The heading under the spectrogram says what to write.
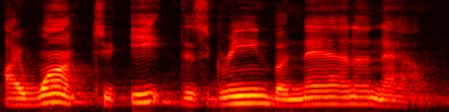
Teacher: For example, in this line, I want to eat this green banana now, we have 1, 2, 3, 4, 5, 6, 7, 8, 9, 10 syllables total. The pattern of stresses falls specifically unstressed, stressed, unstressed, stressed, unstressed, stressed, unstressed, stressed, unstressed, stressed. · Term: iamb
